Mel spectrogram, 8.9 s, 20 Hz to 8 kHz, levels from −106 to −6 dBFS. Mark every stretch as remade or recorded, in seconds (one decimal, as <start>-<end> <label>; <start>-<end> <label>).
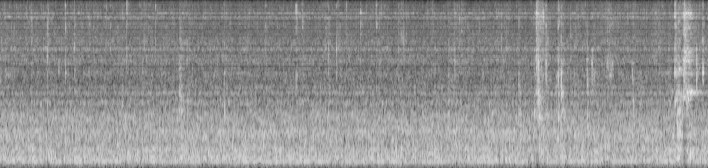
0.0-8.9 remade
